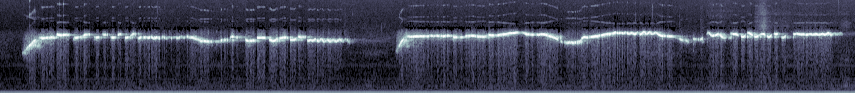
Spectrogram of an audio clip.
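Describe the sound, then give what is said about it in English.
A person whistles over the phone a long, warbling, nightingale-like melody, loud, in two sustained phrases separated by a brief pause, with a low steady hum underneath and no talking. “It's like a nightingale, isn't it? It's beautiful.”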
